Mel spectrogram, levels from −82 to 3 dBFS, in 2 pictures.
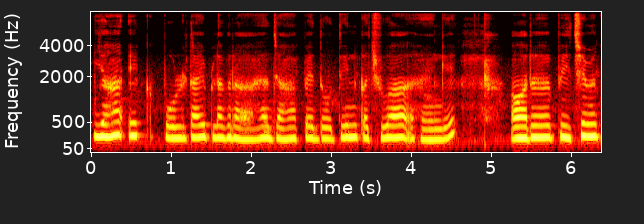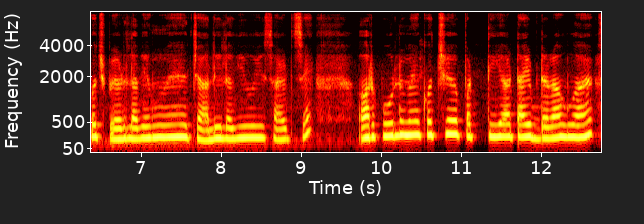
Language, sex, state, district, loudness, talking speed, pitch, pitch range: Hindi, female, Bihar, Purnia, -16 LUFS, 170 wpm, 215 Hz, 200-230 Hz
